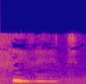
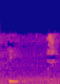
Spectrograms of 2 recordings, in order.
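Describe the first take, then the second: First: Put-on louder, higher cry of the child's name; emotional call. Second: Barely voiced, whispered calling of a name; hushed name. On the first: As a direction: call out to your long-missed son. Mother calls her son louder. (صدا زدن بلند و پراحساس) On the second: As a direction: whisper it as you approach your child. Mother approaches son with trembling steps. (نجواگونه و بسیار آهسته) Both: A narrator's reading.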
